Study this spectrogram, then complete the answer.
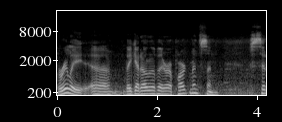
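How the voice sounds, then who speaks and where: A man speaks with a Canadian accent. Background noise is noticeable. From Canada. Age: 70s. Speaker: travel vlogger, cycle tourist. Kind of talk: travel vlog narration. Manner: casual, halting with fillers.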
